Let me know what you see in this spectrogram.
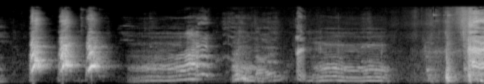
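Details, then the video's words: Hamish, a pet dog, excitedly barks at a ball set on a small sand hill. Three rapid sharp barks open, followed by drawn-out voiced sounds like talking or whining, then more noisy bursts at the end. "Hamish Barks at a Ball"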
